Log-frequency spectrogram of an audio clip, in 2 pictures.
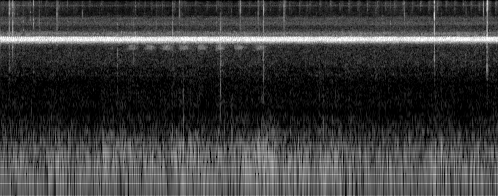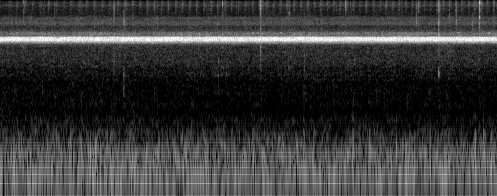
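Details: Autumn insects at a campfire during autumn camping season: a steady, high, unbroken shrill trill runs throughout, with a brief row of quicker pulsed chirps early on, sharp crackles and pops from the fire, and a low rumbling background.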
